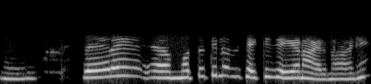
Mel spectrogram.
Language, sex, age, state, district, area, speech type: Malayalam, female, 18-30, Kerala, Idukki, rural, conversation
